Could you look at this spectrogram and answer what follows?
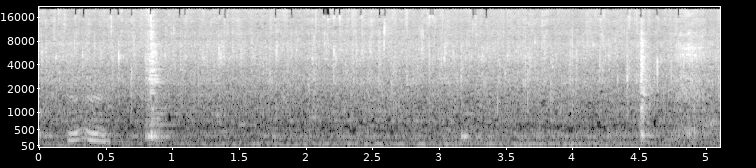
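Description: Green chillies and onions sautéing for mushroom biryani, a faint steady sizzle with a few sharp scraping stirs and clinks, quiet and close.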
